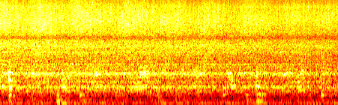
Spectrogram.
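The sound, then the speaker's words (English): Steady, loud sizzling as food is stirred into hot oil with spices, onions and dried minced garlic. A dense crackling hiss never lets up, with soft scraping and knocking from stirring underneath. No one speaks. “Okay, I'm stirring this into the hot oil and spices and onions.”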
